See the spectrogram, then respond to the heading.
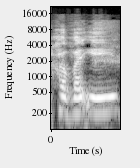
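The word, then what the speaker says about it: Hawaiʻi: Don't ask me why I've spent almost 40 years here, but I often say that Havi, which again is the correct pronunciation, you pronounce every single letter.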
